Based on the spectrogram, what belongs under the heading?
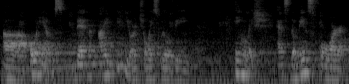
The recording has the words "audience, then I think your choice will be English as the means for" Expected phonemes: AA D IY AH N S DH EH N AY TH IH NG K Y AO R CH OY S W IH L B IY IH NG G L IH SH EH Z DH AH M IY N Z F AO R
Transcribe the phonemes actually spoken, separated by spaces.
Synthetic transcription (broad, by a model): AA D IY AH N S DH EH N AY TH IH NG K Y AO R CH OY S W IH L B IY IH NG G L IH SH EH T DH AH M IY N S F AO R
